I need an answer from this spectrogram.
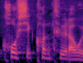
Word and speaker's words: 코시컨트: 건 csc라고 써 있죠 이거 이제 읽을 때 코시컨트라고 읽어요 코시컨트 세타고요 코사인 분의 1은 시컨트예요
